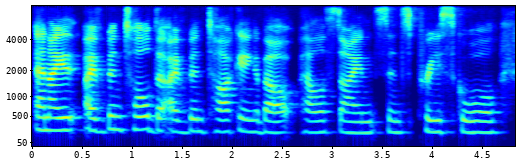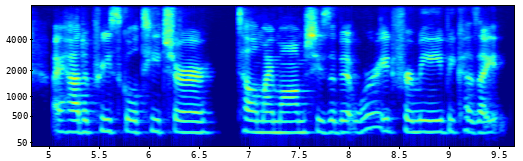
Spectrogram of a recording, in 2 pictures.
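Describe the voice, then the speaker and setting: A woman casually recalling her school years, chatty with quick restarts. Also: mid-range voice, darkish tone. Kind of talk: casual personal account.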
